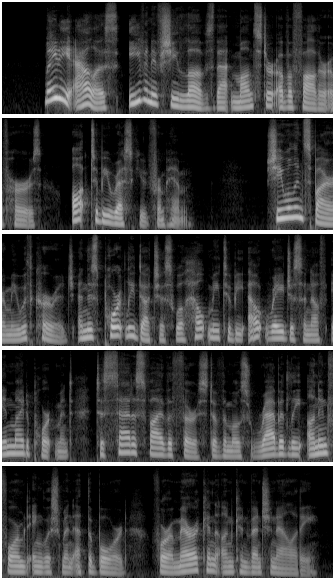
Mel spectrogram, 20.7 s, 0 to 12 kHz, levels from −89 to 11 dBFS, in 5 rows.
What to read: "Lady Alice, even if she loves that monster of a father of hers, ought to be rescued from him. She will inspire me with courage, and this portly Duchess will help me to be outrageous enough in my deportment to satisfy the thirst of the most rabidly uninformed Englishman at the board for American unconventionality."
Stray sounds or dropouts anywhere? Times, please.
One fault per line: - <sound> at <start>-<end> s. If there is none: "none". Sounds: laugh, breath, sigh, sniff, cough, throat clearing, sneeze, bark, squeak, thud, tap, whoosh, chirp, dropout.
none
